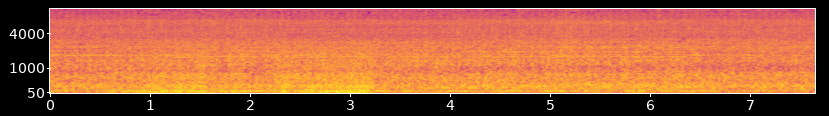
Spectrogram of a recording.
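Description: Toyota 3.0 L V6 engine idling steadily, heard from under the open hood.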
